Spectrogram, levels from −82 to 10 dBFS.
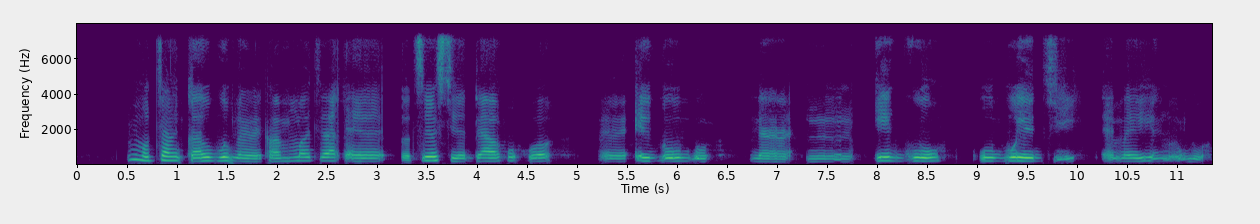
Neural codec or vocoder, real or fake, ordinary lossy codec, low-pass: codec, 16 kHz in and 24 kHz out, 0.6 kbps, FireRedTTS-2 codec; fake; none; 7.2 kHz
